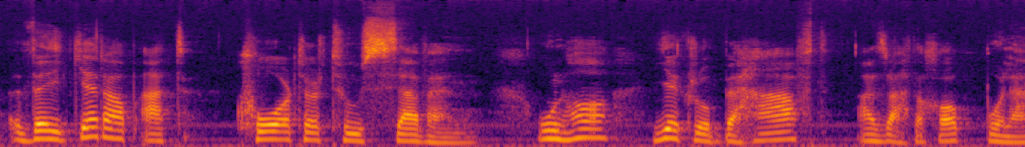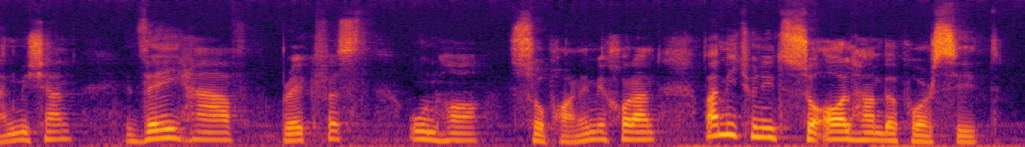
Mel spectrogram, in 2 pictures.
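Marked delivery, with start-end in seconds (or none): 0.1-3.2 very slow, clear English model; slow model sentence. Shown as a demonstration. Teacher modelling for pairs, very slow. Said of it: "مثلاً". 7.7-9.3 very slow, clear English model; slow model sentence. Shown as a demonstration. Teacher modelling for pairs, very slow. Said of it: "مثلاً".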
